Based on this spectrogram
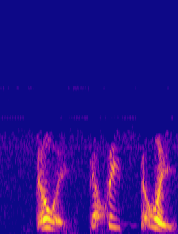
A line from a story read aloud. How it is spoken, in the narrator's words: Nana screamed and cried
